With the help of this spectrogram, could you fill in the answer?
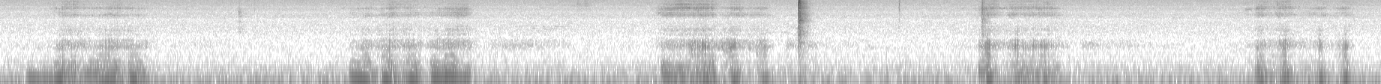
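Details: Domestic cat snoring indoors: low, rough rumbling breaths in slow bursts roughly every two seconds, each with a wheezy hiss on the exhale, steady and unhurried.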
